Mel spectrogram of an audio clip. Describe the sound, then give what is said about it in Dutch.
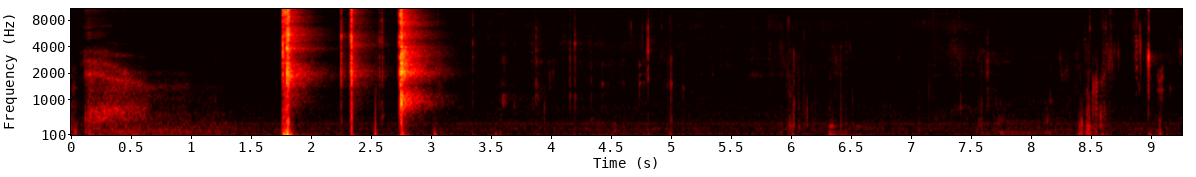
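A can of cola is cracked open: a loud sharp snap of the tab, a smaller click, then another bright burst of fizzing hiss, with quiet faint rustles before and after. “Maar ik ga nu wel even een blikje openmaken. ASMR.”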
